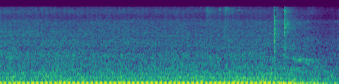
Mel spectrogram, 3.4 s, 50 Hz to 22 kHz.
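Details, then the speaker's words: Yamaha All New NMAX 155 keyless scooter, electric start after swapping remote, receiver and SGCU to confirm SGCU as the no-start fault; steady low single-cylinder thrum with even pulses about three seconds, then winds down; normal idle. "Oke, motornya bisa dinyalakan, teman-teman. Oke, begitulah keadaannya, teman-teman."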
